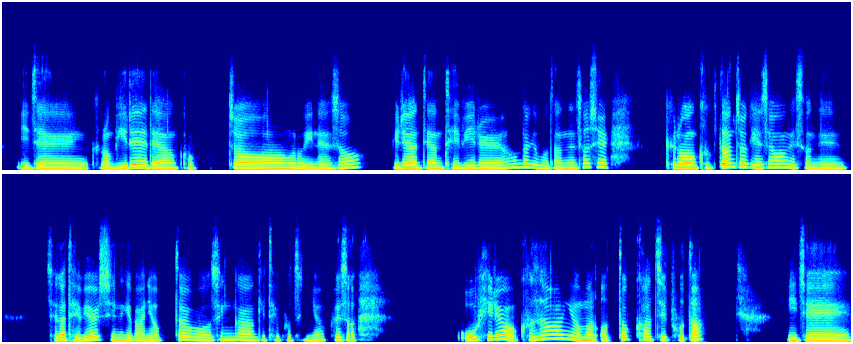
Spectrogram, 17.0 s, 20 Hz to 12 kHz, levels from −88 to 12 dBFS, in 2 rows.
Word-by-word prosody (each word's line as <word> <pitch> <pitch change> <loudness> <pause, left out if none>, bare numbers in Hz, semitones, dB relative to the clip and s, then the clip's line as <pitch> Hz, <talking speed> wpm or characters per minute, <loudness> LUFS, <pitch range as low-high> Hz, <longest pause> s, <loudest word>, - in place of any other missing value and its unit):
이제 175 -1 0
그런 175 -1 -2
'미래에 215 +7 +4
대한 185 -3 +2
걱정으로 185 -2 +1
인해서 185 +10 -1 0.3
미래에 195 -1 +4
대한 185 -1 +1
대비를 185 0 +1
한다.'기보다는 190 -7 -2
사실 265 +3 -2 0.6
그런 210 -1 +4
극단적인 245 +2 +1
상황에서는 200 -8 -2 0.5
제가 195 -1 +2
'대비할 195 +4 +1
수 210 - -8
있는 190 -1 +1
게 175 - +1
많이 165 -1 -1
없다.'고 195 +1 -2
생각이 210 -1 -2
되거든요. 185 0 -5
그래서 200 0 -3 1.1
오히려 245 +7 +1
'그 200 - -4
상황이 285 +3 0
오면 190 -4 +3
어떡하지?' 220 -5 -2
보다 205 +4 -1 0.8
이제 175 +1 +3
195 Hz, 295 characters per minute, -25 LUFS, 180-215 Hz, 1.1 s, 미래에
